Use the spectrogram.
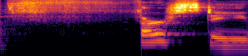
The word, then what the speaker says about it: thirsty: another good one I'm thirsty remember to to do that th with your tongue between your teeth thirsty okay so thir it's just like in the word third like third place third ste ste ste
